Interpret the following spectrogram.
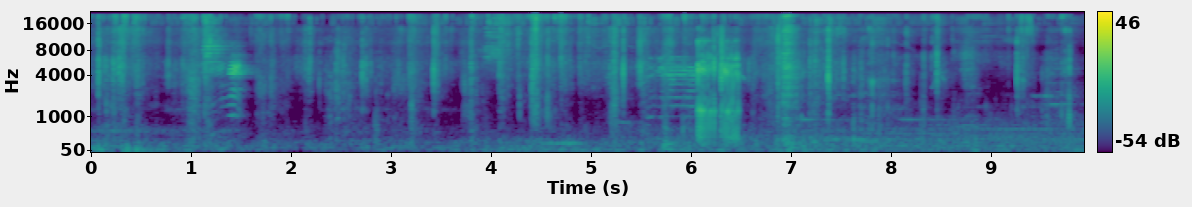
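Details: Goats in Tharparkar recorded on 29 January 2025: two short, wavering, harmonic bleats, one near the start and one midway, over a steady rushing background with scattered clatter and knocks.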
